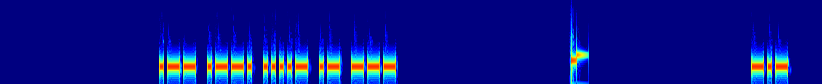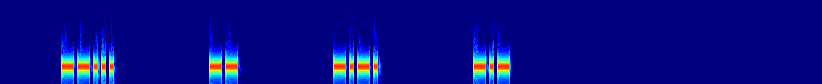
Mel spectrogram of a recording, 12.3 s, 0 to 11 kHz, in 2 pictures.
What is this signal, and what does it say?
Morse code, heard as a keyed tone, about 40 wpm, spaced as for 17 wpm, 700 Hz. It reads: WP4AO K7MCK
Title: USA Call Signs - 5 Characters - 8x Character Spacing - 40wpm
